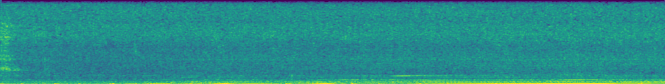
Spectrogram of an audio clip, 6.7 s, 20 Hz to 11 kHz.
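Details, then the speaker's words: Mazda 2 after CorkSport short ram intake install: steady low engine rumble swells briefly, then comes down from fast idle and holds even; no hissing, knocks or misses; normal idle. "okay so that sounds good there's no weird hissing nothing sounds like there's alley closing and she's come down from the fast-idle starting to neutral for clutching anyway"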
